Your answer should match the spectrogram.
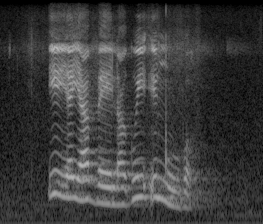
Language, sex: Xhosa, female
